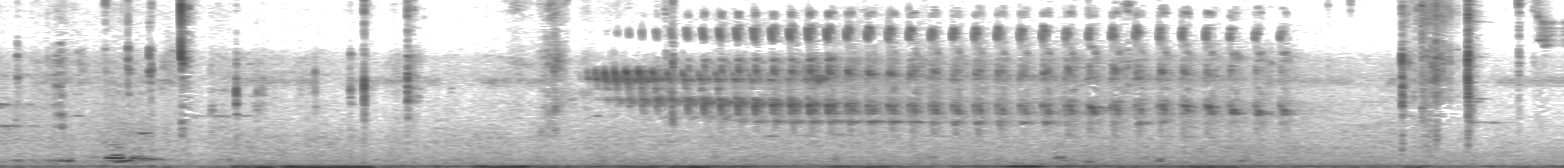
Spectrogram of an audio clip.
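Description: A bird's high, rapid trill, starting about four seconds in and lasting about five seconds, over a low rumble on the microphone and a few scattered clicks.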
